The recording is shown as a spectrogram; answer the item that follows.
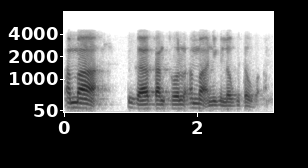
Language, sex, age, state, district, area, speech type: Manipuri, male, 60+, Manipur, Churachandpur, urban, conversation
